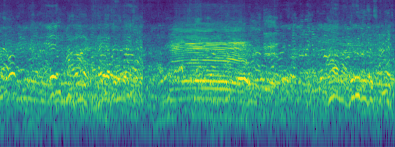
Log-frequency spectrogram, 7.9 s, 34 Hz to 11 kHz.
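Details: Cattle calves, young bulls and heifers, at a calf market in Aftabganj on 23 June; one long, harmonic, rising-then-level moo in the middle, surrounded by constant crowd chatter and men talking.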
